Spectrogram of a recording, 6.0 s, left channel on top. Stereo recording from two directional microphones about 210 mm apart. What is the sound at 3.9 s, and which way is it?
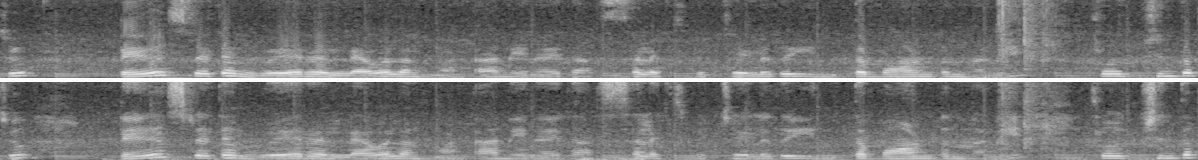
Speech, centre (ahead or behind).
